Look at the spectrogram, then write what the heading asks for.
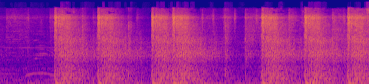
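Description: Shotgun blasts in Vampire the Masquerade: Bloodlines, four heavy, loud booms spaced roughly a second apart, each with a sharp onset and a ringing tail.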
